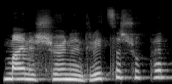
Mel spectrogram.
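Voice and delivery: as if the idea were outrageous; appalled. Acted. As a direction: rainbow fish aghast at giving scales away. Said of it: "dachte der Regenbogenfisch entsetzt".

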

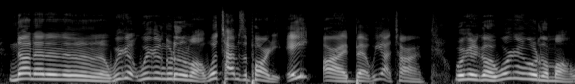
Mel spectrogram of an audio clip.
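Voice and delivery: high, loud hyped-up dad; a dad hammed up and thrilled; excited dad. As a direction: rush to fix his outfit. Dad voiced in a TikTok.

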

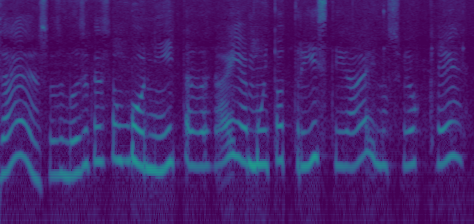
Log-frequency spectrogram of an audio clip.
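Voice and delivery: high, whiny imitation of sentimental fans; mock their gushing; teasing what people say about the songs. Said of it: "E aí o povo diz".

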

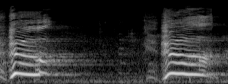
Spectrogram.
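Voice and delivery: high-pitched heave of effort; hammed-up lifting noise, twice over; mock straining grunt. Acting out heaving at the grating.

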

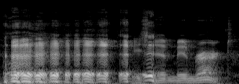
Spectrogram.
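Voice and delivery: slow, loud, laughing through words. Real, not acted. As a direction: drag it out while cracking up. Laughing at the punchline.

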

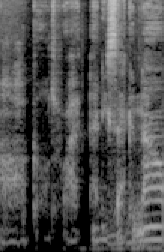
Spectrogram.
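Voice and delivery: unvoiced anxious whisper; nervous whisper. Nervous fan whispering as everyone packs up. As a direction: breathe out the nerves in a whisper. Nervous self-talk at event end.

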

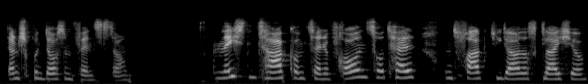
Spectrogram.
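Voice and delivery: ordinary talk, nothing marked

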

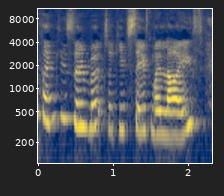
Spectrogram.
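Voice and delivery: high-pitched gushing thanks, slowing at the end; mock tearful gratitude. Drunk woman thanking girls who helped, mock tearful gratitude.

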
